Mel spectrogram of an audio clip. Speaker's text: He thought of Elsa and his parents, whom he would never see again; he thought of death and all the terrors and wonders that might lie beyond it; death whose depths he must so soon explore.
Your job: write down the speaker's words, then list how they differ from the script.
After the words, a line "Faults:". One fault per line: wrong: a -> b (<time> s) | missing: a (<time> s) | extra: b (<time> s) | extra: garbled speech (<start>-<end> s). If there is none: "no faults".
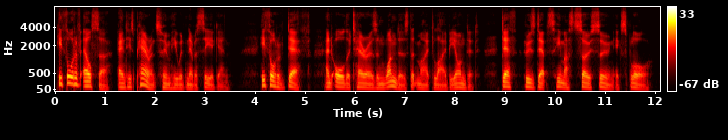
He thought of Elsa and his parents, whom he would never see again; he thought of death and all the terrors and wonders that might lie beyond it; death whose depths he must so soon explore.
Faults:
no faults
